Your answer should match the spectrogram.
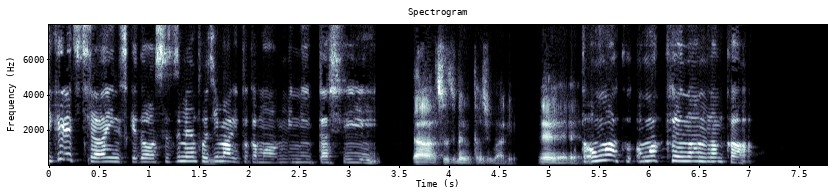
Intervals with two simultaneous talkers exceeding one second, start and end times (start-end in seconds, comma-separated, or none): none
